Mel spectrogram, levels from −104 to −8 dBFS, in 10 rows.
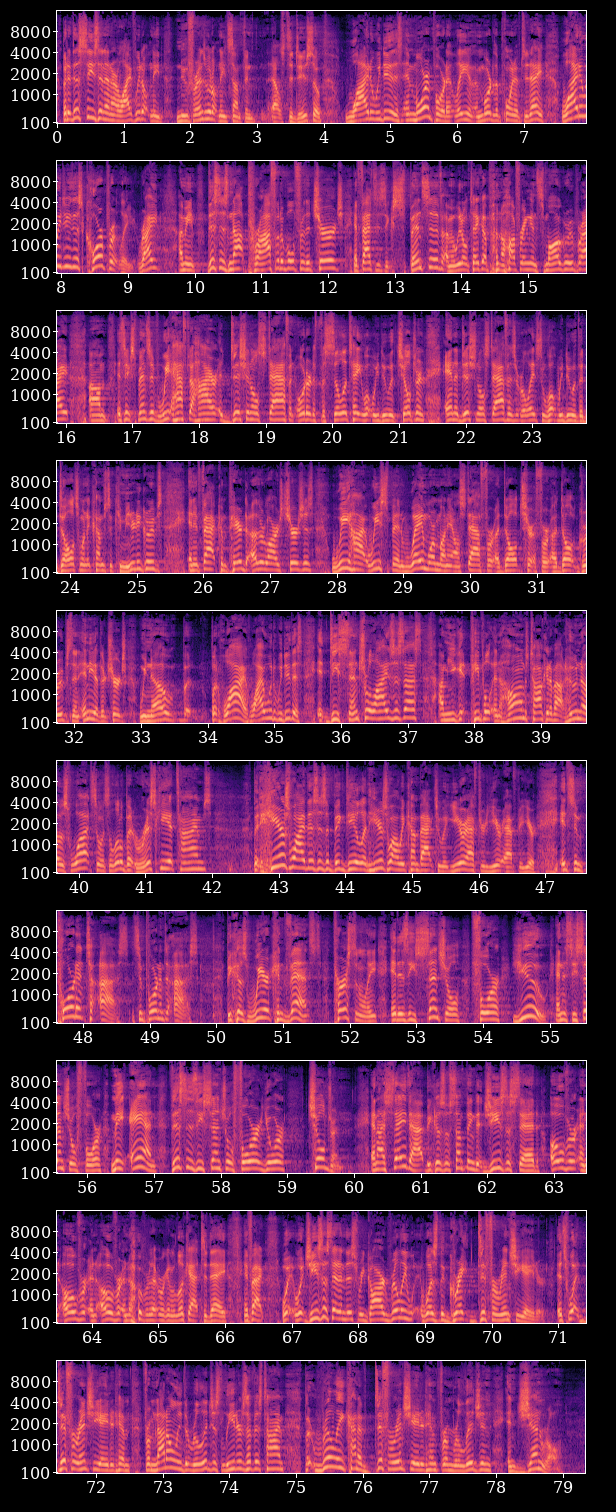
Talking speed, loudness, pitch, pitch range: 210 wpm, -27 LUFS, 200 Hz, 175-225 Hz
